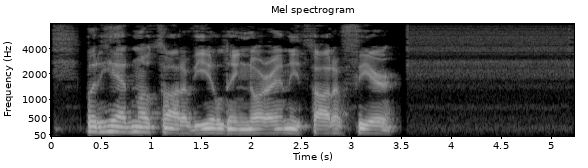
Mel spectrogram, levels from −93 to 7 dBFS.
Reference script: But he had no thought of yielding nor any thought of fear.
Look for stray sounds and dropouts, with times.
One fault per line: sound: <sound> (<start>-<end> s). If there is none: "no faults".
no faults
